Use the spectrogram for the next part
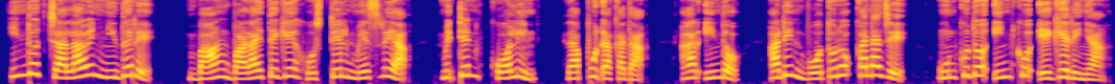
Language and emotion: Santali, fearful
